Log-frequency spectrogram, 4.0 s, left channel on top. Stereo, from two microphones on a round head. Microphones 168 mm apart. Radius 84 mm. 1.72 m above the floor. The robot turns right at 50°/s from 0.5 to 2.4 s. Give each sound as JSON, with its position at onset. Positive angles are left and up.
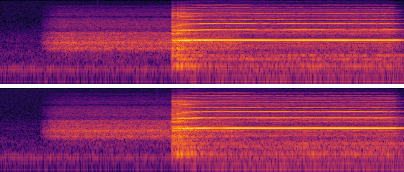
{"t": 1.7, "sound": "a violin", "side_deg": 10, "distance_m": 1.0}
